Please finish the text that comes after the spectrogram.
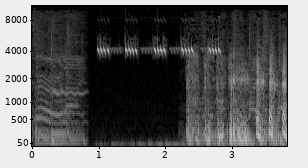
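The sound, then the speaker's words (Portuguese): Crickets chirp in a steady rhythm of short, high trilled bursts, about five in a row, clear and fairly loud, with a brief tonal sound before and a busier wash of sound rising after. “Cara, cri, cri, cri.”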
